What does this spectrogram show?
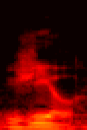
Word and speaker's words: Giles: stress how bad this that name's pronounced jeal by the way so let's get this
